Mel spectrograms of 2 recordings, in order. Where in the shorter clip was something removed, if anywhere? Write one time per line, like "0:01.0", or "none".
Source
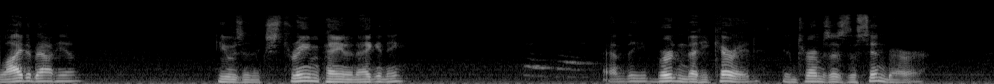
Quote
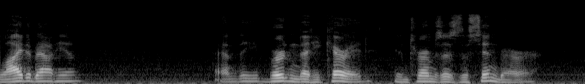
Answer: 0:02.1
